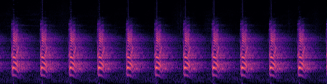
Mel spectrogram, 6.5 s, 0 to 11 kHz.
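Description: A short spoken prompt repeats steadily about 105 times a minute on an AED simulator, pacing chest compressions during CPR.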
